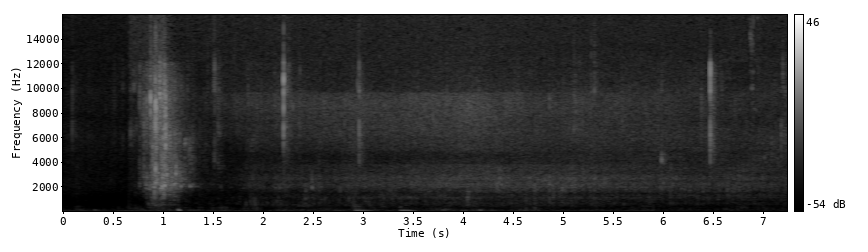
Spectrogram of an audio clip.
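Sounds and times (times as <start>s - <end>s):
egg-yolk pastries deep-frying in hot fat: 0.6s - 7.2s
soft low bumps: 2.9s - 3.8s.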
